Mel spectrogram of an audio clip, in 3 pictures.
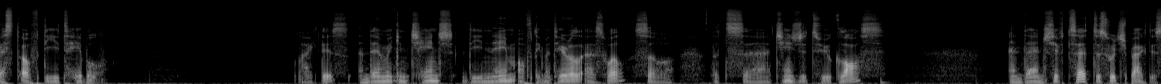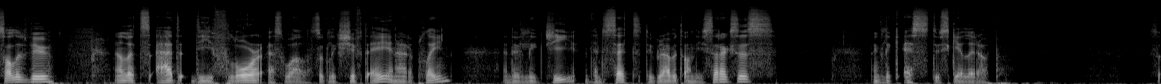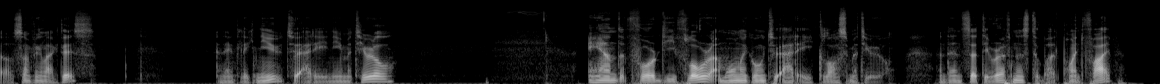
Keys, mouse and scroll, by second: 0.5-2.6 drag, 2.6-4.9 middle drag, 6.5 s, 8.4-11.5 drag, 9.3 shift+z, 14.0 shift+a, 15.4 g, 17.0-18.2 drag, 18.2 g, 19.6 s, 22.6-23.8 middle drag, 28.6-30.6 drag, 33.7 shift+z.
